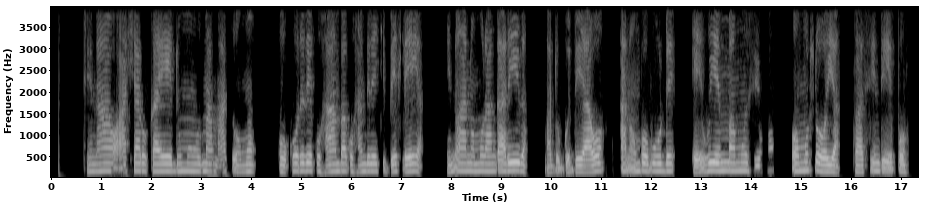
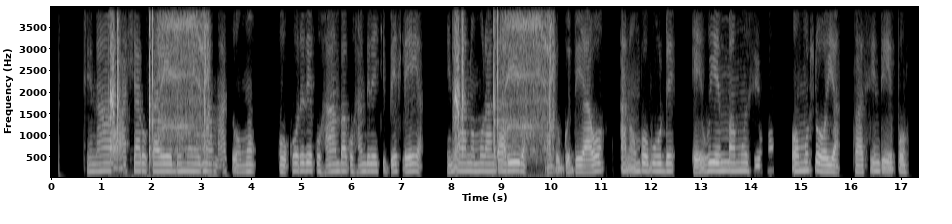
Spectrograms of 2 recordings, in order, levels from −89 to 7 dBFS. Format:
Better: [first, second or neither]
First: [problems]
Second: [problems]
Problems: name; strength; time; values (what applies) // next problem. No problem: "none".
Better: first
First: none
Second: background sound (Camera); 1 dB below the speech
